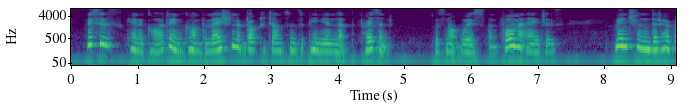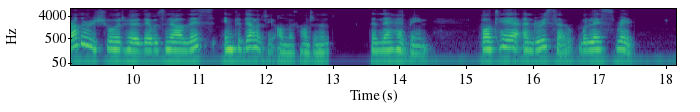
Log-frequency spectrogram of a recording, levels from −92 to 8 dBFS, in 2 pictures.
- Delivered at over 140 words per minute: No, slow, 135 wpm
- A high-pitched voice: No, medium, 180 Hz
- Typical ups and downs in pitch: Yes, average, 3.7 semitones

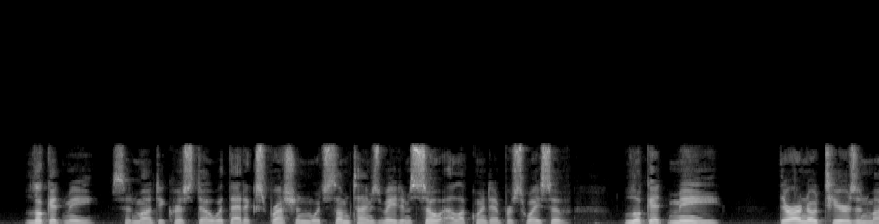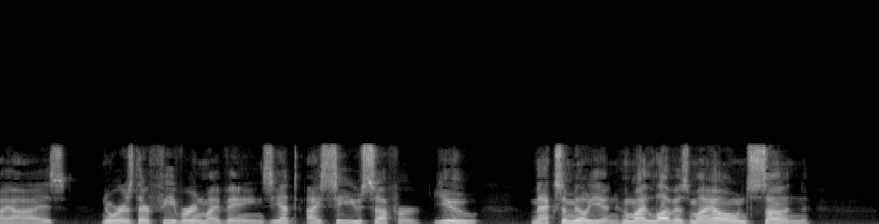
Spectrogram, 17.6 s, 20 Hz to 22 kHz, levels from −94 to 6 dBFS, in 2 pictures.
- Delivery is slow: No, average, 155 wpm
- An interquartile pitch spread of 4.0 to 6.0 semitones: Yes, average, 5.1 semitones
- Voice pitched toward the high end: No, low, 125 Hz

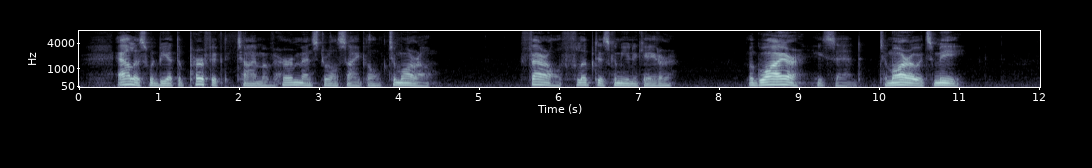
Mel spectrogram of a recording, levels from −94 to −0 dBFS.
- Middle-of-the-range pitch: No, low, 110 Hz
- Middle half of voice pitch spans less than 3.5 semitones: No, average, 4.3 semitones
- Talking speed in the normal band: No, slow, 110 wpm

